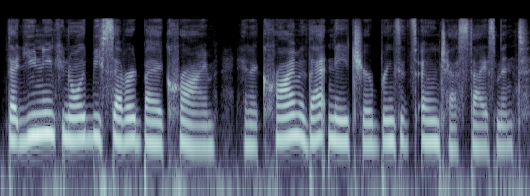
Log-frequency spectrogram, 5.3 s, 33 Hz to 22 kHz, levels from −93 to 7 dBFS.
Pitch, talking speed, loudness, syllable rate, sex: 205 Hz, 215 wpm, -17 LUFS, 6.2 syllables/s, female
